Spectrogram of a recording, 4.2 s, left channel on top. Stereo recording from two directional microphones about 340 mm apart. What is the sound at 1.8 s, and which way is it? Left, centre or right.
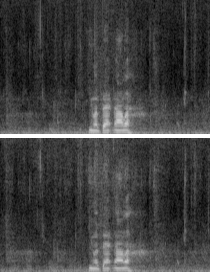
Speech, centre.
